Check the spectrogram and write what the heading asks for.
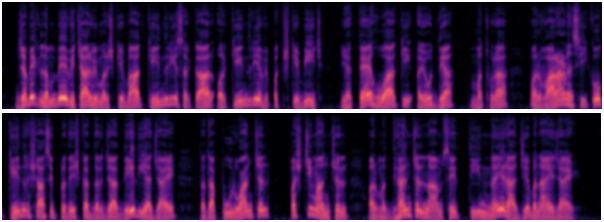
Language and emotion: Hindi, neutral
